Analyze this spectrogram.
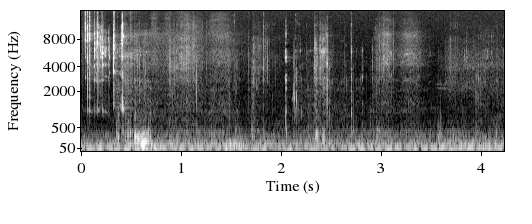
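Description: Faint, crunchy chewing of a melon berry flavored item, with soft irregular bites and grinding that continue without talk.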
